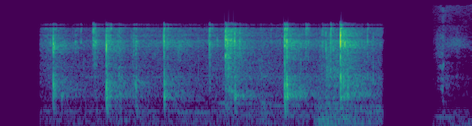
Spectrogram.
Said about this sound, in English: You could hear the noise of cars in the distance, the honk of taxis, the loud clop of horses' hooves.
